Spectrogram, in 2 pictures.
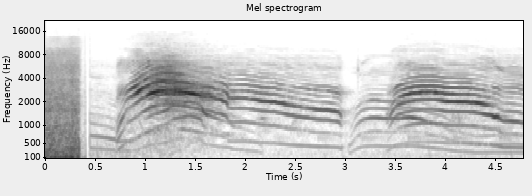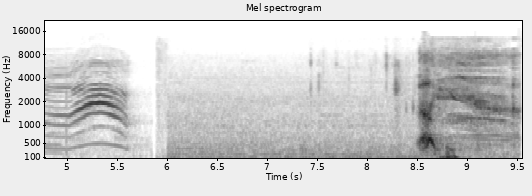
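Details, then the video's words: Kitten meowing and calling: a few loud, drawn-out, wavering meows, each rising then falling over one to two seconds, separated by short gaps, followed by quiet room noise and a sudden loud scraping burst near the end. "kitten meowing call"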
